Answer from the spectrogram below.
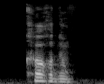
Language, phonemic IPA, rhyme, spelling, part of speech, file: French, /kɔʁ.dɔ̃/, -ɔ̃, cordon, noun, LL-Q150 (fra)-cordon.wav
- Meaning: cord (for connecting)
